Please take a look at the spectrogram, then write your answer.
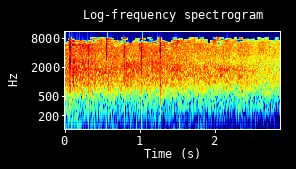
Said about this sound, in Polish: Brawa dla pani dyrektor. Brawa dla wszystkich nauczycieli. Bardzo serdecznie. Brawa dla naszych przyjaciół. Brawa dla Pana Jezusa. I brawa dla Matki Bożej.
